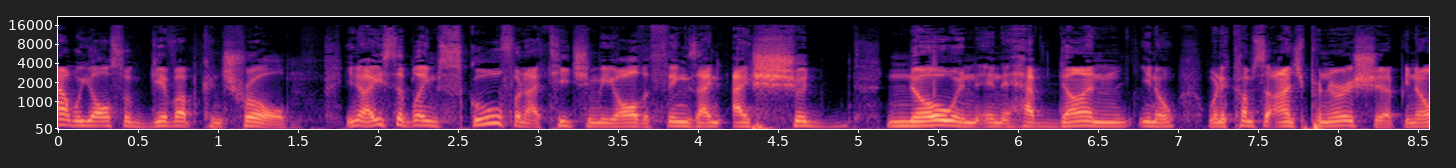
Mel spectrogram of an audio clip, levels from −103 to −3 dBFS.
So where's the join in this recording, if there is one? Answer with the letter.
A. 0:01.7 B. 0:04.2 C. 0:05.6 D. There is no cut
A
